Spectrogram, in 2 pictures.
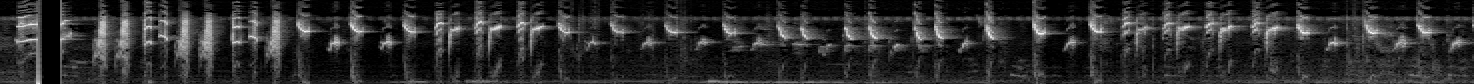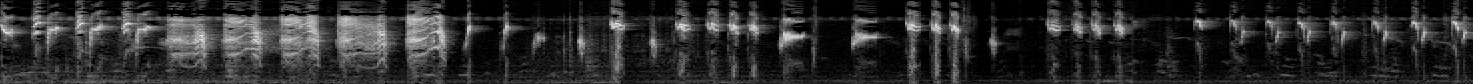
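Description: Long-tailed shrike calling in a fast run of short, sharp chirps, several a second, broken about halfway through by a couple of seconds of harsh, scratchy chatter, after which the chirps come more sparsely.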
